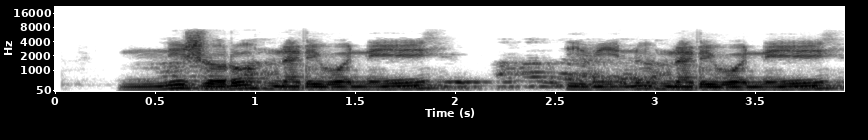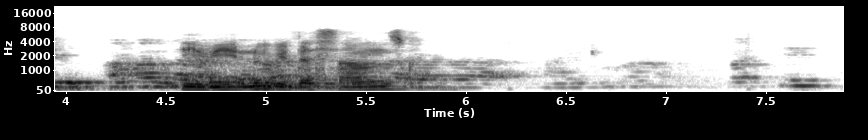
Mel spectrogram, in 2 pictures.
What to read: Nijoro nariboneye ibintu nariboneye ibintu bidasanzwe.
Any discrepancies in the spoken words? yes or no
no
